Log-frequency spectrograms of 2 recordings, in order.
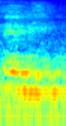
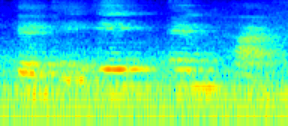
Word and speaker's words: Kami: E.g., there's an application, I don't know how to pronounce that, I call it Kemi. It's not Kemi, I think it's Kemi or whatever. That's an app. The spelling is K-A-M-I. Kemi. Yeah. What would I pronounce that? Kami. I'm pretty sure those apps also.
